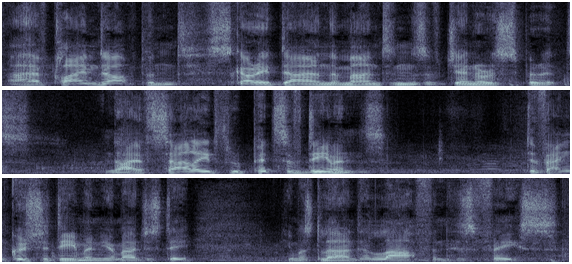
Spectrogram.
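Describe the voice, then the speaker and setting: A man's voice: mid-range voice, normal speed, pushed and bright, natural voice. An actor playing a sly, theatrical male vagabond storyteller in a radio drama. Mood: grand, sly. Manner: grand, playful storyteller's delivery. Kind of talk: BBC radio drama acting.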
